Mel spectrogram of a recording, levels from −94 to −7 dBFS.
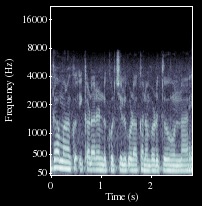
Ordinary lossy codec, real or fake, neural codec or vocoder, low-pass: none; real; none; none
